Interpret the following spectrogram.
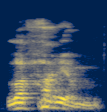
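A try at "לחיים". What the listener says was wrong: And if you get it in the back of the throat a little more, you'll be there. L'chaim.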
